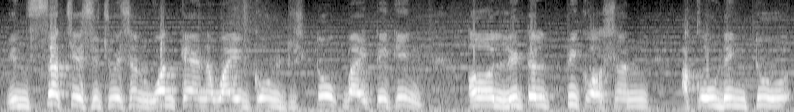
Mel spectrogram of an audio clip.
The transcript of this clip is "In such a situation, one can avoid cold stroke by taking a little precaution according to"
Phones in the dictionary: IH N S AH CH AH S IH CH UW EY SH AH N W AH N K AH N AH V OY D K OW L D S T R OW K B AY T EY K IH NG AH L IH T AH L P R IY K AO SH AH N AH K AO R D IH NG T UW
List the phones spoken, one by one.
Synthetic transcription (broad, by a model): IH N S AH CH AH S IH CH UW EY SH AH N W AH N K AH N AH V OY D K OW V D S T OW K B AY T EY K IH NG AH L IH T AH L P R IY K AO SH AH N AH K AO R D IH NG T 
